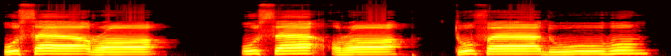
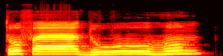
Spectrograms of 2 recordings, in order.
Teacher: فا کے اوپر کڑا زبر ہے، ایک الف کے لمٹ میں کھینچنا ہے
